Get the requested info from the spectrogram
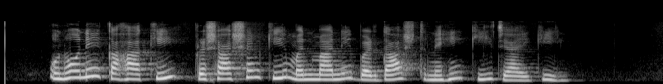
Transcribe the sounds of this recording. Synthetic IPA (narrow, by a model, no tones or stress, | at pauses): ʊnɦõːnekɐɦakipɾɐʃaːʃənkimɐnmaːnibɐɾd̪aːʃt̪nɐɦĩkid͡ʒaːeːɡiː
